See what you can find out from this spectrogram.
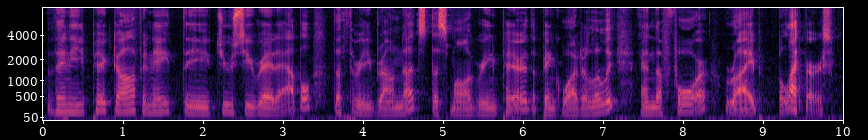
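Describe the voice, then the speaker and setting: A man reading a storybook aloud as a teacher, expressively, pausing to explain words simply for children. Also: mid-range voice, gravelly, darkish tone.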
